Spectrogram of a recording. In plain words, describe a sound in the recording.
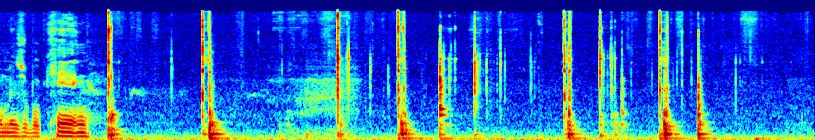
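Chess pieces click sharply on a board.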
